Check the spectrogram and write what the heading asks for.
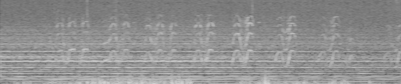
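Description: Plains zebras calling, a run of many short, overlapping yelping barks that rise and fall in pitch, thinning out near the end, over steady background music.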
